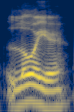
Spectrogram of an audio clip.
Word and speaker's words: lawyer: to be like Oh a lawyer similar to the word boy boy boy boy lawyer lawyer so this is when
